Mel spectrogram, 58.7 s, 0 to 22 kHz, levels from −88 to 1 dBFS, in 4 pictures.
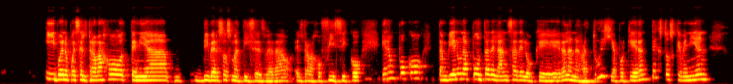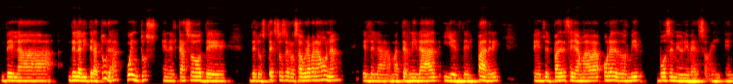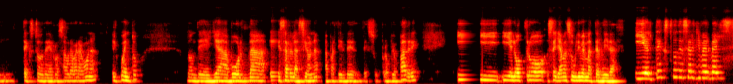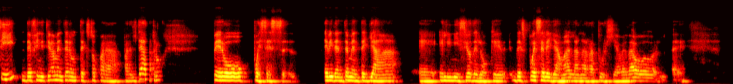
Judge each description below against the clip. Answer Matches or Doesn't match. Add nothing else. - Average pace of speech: Matches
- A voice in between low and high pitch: Matches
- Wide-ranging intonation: Doesn't match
